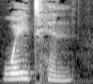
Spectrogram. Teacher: 那 waiting 这个词可能被发成前鼻音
